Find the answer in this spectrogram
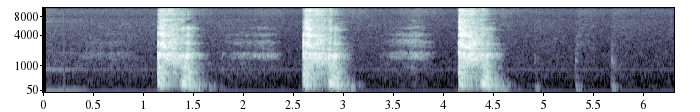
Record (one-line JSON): {"three_cough_length": "6.3 s", "three_cough_amplitude": 32536, "three_cough_signal_mean_std_ratio": 0.35, "survey_phase": "beta (2021-08-13 to 2022-03-07)", "age": "65+", "gender": "Female", "wearing_mask": "No", "symptom_none": true, "smoker_status": "Never smoked", "respiratory_condition_asthma": false, "respiratory_condition_other": false, "recruitment_source": "REACT", "submission_delay": "1 day", "covid_test_result": "Negative", "covid_test_method": "RT-qPCR"}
